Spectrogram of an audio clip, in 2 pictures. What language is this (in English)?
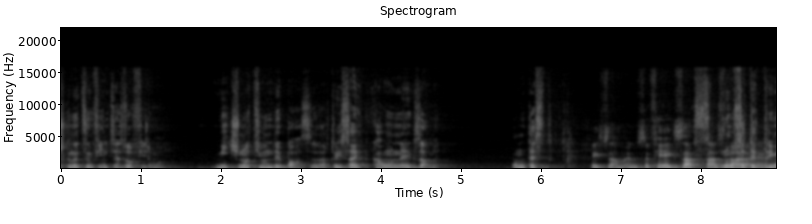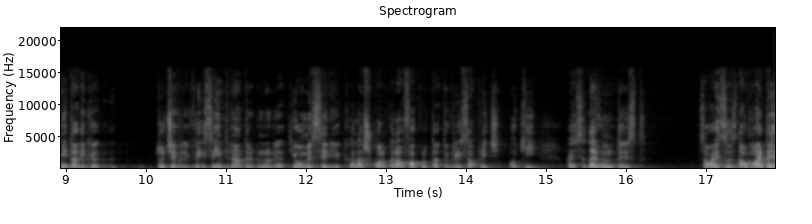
Romanian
